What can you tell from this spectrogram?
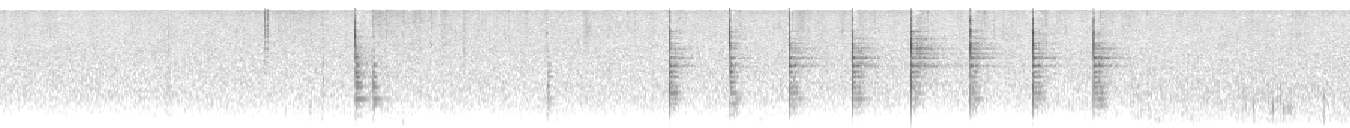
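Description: Stone hammer striking red-hot iron axe stock on a boulder anvil: a single blow about two seconds in, then a run of eight even blows at about two and a half a second, each with a short metallic ring. A steady hiss lies under it.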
